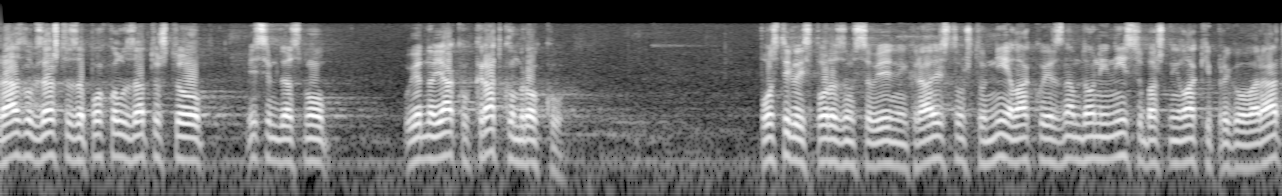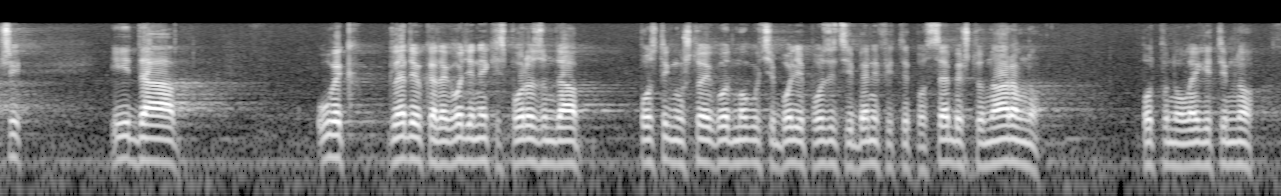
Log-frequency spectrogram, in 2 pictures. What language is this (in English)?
Serbian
